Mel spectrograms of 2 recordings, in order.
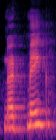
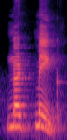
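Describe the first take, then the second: No difference in how they are said.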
